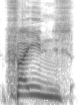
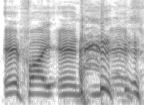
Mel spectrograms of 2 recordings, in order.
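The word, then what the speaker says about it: Fiennes: He says bump bump bump Joseph finds pronounced fines. It's the best in history. It was written down open bracket brackets pronounced f i n e s fines closed brackets and event pronounced fines.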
